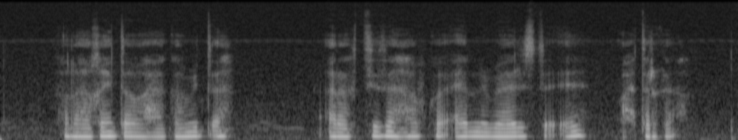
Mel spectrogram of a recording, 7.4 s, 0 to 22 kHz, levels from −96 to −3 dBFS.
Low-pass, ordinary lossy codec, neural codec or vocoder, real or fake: none; none; none; real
